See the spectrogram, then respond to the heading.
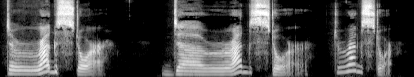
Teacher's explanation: drugstore is a compound word so you're going to stress both syllables pretty equally drugstore that doesn't happen in most words but in compound words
